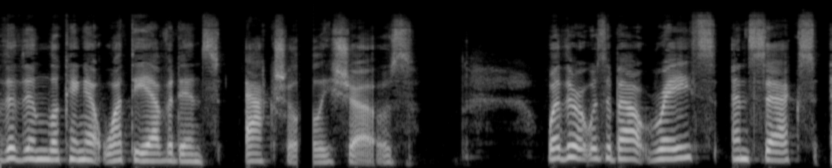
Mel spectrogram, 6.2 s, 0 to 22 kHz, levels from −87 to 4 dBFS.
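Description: A gap at a join of encoded pieces opens at 2.22 s, right after "at what the evidence", and lasts about 123 ms until 2.35 s. Separately encoded pieces, here about 4 s each, were joined untrimmed, so encoder start delay and last-frame padding leave a silence with smeared edges before the speech resumes where it stopped.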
